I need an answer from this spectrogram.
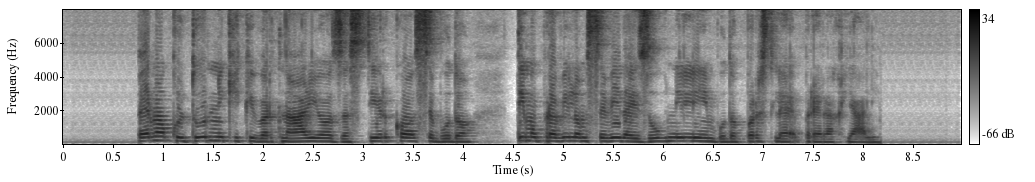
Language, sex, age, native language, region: Slovenian, female, 18-29, Slovenian, Central Slovenia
